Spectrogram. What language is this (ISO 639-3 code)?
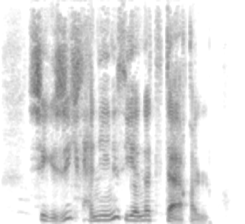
kab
